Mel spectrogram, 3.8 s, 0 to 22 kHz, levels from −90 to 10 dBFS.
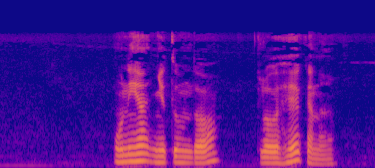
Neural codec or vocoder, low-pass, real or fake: none; 9.9 kHz; real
